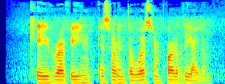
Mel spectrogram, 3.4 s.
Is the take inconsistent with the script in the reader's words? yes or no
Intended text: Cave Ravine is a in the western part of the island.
no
